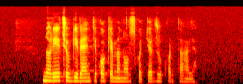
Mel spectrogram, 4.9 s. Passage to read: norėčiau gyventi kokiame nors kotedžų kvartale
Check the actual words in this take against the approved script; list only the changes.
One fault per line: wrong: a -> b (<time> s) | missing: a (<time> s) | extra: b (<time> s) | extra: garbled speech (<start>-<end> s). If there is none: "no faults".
no faults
